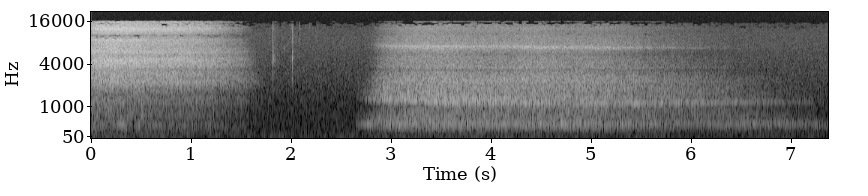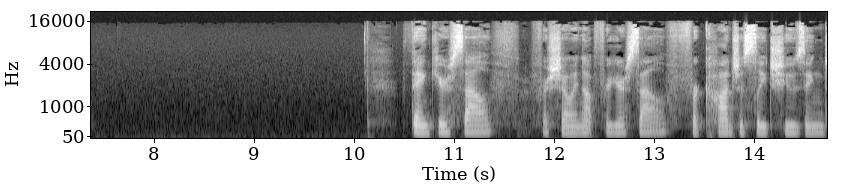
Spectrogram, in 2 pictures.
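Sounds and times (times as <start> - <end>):
person doing a full exhale out of the mouth: 0.0 - 1.7, 2.7 - 7.4
speech: 10.6 - 14.7.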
